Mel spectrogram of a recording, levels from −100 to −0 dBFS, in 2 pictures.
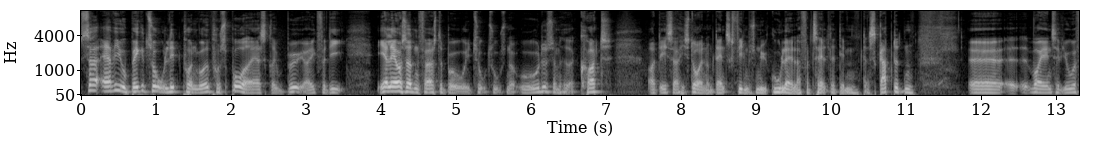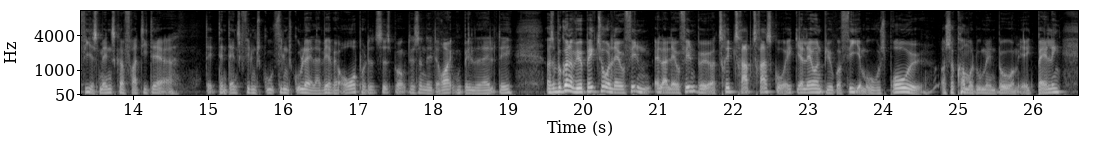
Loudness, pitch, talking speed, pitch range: -34 LUFS, 135 Hz, 250 wpm, 125-155 Hz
